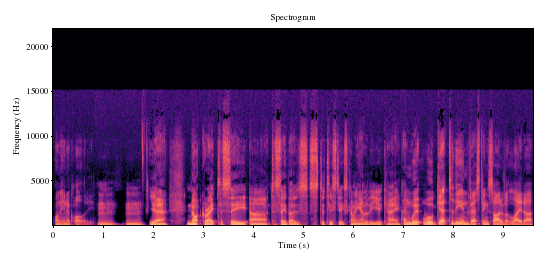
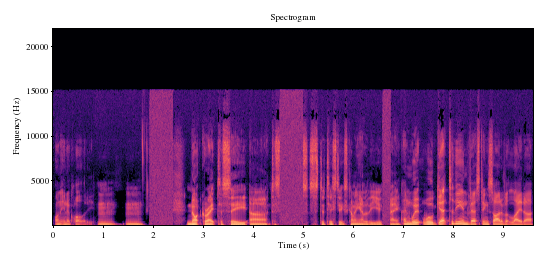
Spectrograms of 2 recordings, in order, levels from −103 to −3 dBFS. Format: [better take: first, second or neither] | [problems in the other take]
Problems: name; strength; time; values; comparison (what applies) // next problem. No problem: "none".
first | audio cutting out; filled with static; at 2 s, at 4.5 s and at 6.5 s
